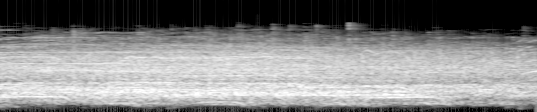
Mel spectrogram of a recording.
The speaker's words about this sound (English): And I don't think I've ever introduced anyone that got applause like he just got. I must tell you, I don't think it's true. I don't think I've ever introduced anybody that got applause like that.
